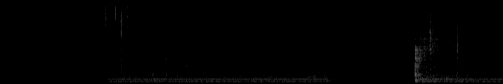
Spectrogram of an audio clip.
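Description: Trading cards rustle and click as they are handled.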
